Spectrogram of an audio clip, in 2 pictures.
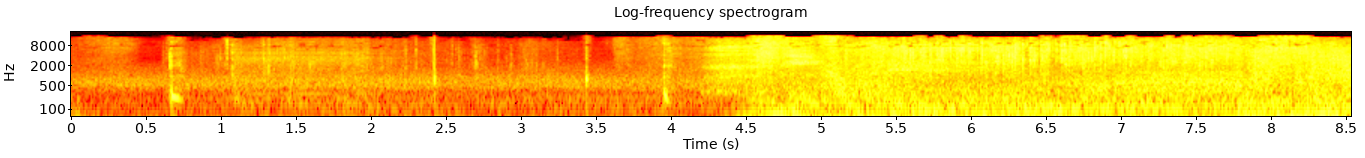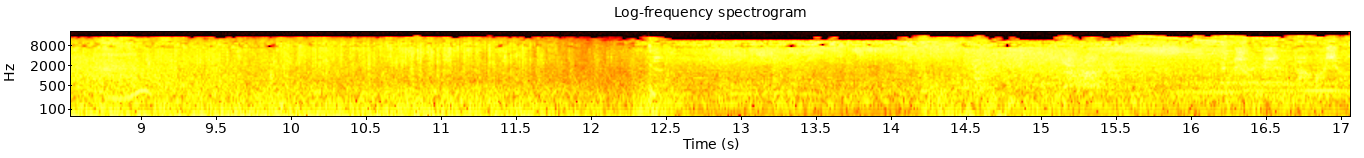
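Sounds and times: deep rumble: 4.3s - 16.8s
booms: 4.5s - 16.0s.

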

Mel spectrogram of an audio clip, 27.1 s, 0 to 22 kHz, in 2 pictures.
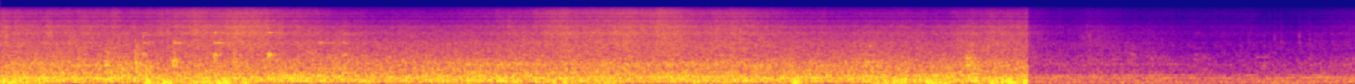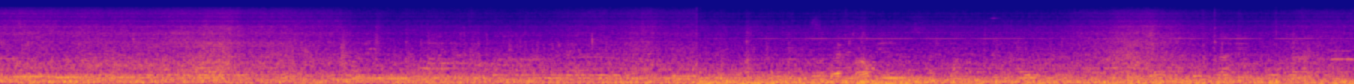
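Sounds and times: wind buffeting microphone: 0.0s - 10.4s
steady hum: 0.0s - 27.0s.

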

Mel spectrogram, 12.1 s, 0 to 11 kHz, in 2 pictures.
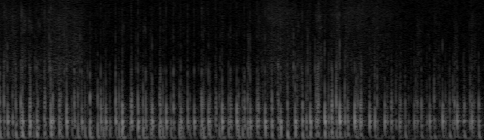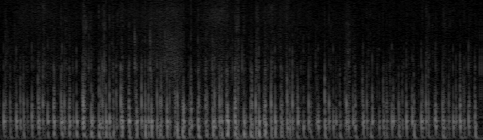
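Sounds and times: fingertips tapping on bell pepper: 0.0s - 12.0s.

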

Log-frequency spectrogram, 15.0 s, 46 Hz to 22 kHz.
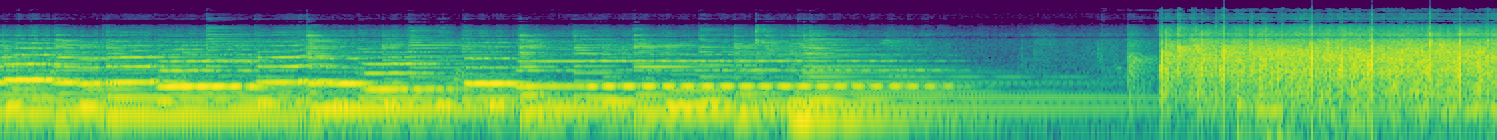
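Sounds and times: flute: 0.0s - 10.0s
acoustic guitar: 0.0s - 11.6s
audience applause: 11.2s - 14.9s.

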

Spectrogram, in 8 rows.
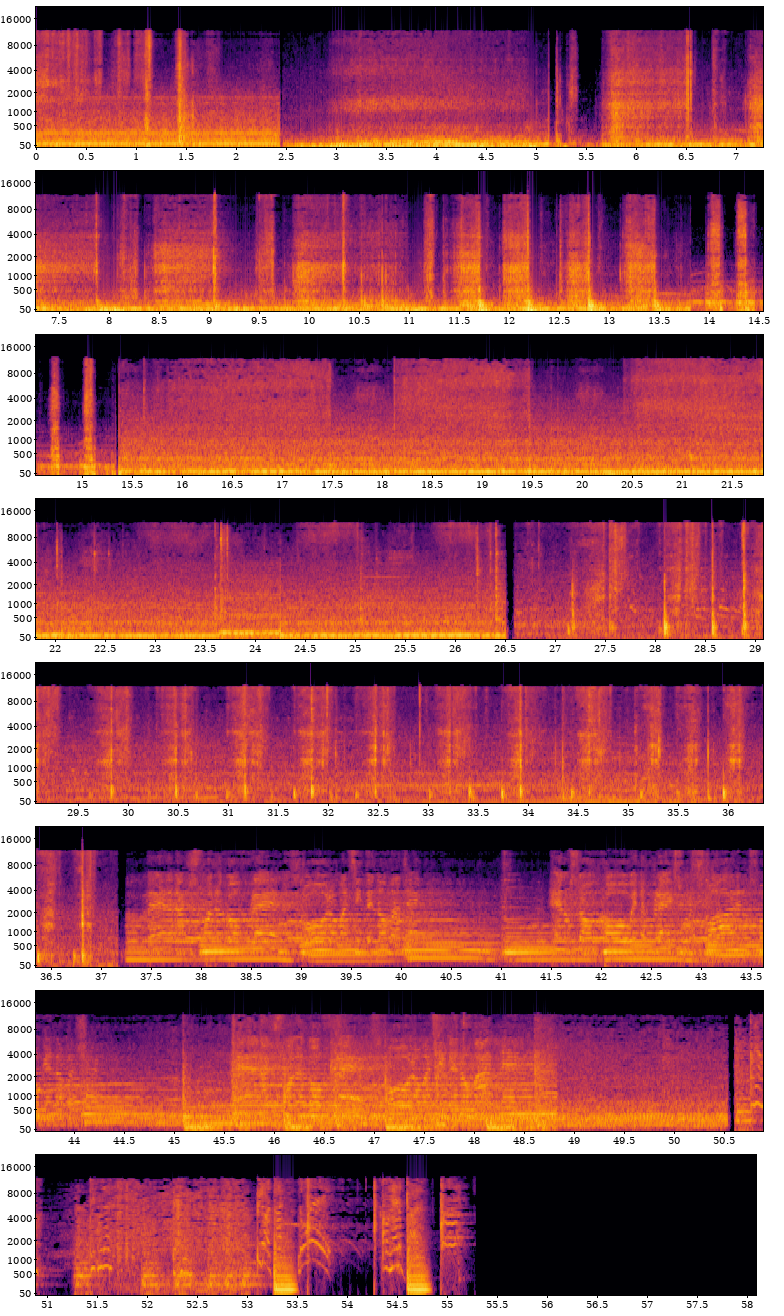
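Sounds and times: steady low hum: 14.9s - 26.6s
metal blade scraping sand: 27.1s - 37.0s.

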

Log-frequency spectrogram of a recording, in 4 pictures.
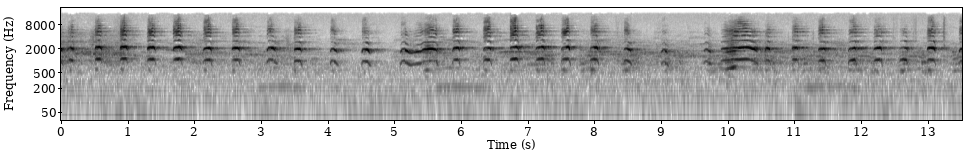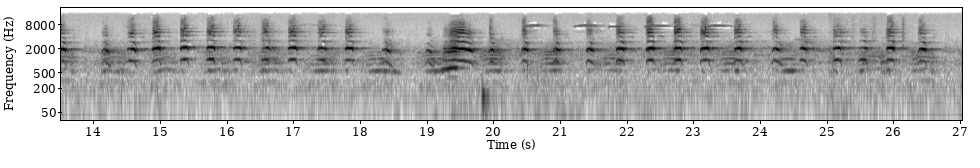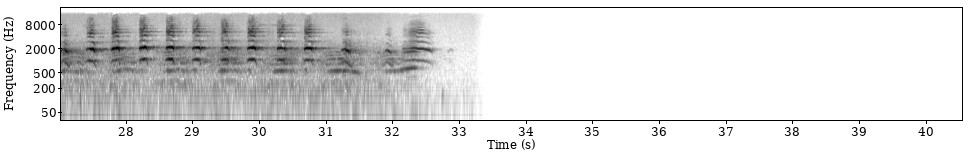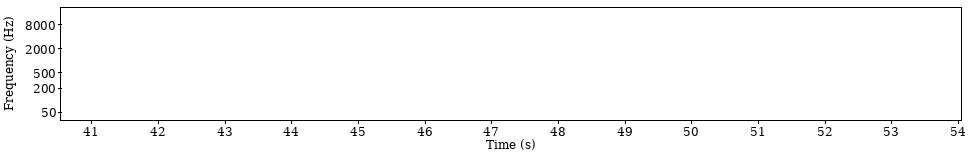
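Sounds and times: faint waterfowl calls: 0.0s - 32.7s
goose honking: 0.0s - 32.7s.

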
